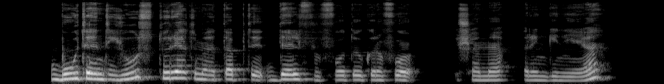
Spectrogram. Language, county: Lithuanian, Vilnius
